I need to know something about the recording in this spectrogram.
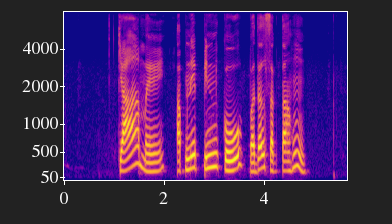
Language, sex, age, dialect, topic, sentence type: Hindi, male, 18-24, Garhwali, banking, question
